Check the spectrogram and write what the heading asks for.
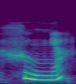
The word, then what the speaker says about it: sjunga: We also have sjunga.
